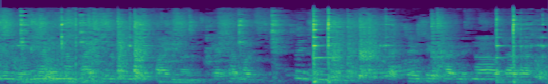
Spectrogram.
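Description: A metal spoon clinking and scraping against a bowl while eating noodle soup, with a run of small clatters and sharp clinks about three and five seconds in.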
